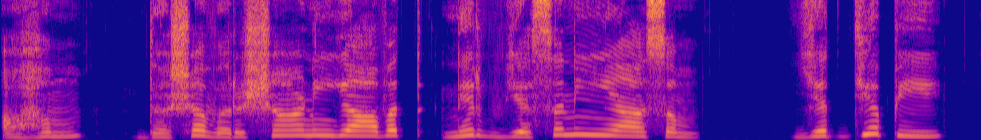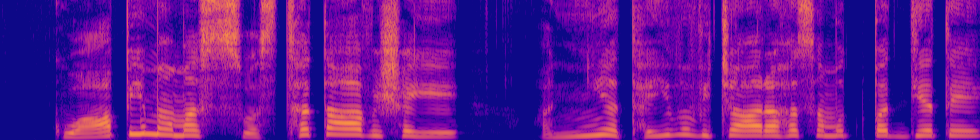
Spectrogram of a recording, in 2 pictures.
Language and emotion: Sanskrit, fearful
